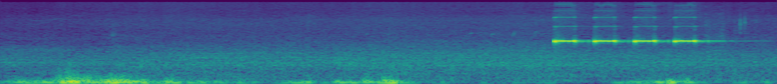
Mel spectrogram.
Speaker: that's carbon monoxide that's your carbon monoxide poisoning uh going off that's telling you have a uh high carbon monoxide four beeps silent four beeps silent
